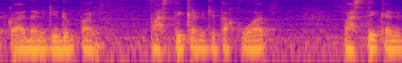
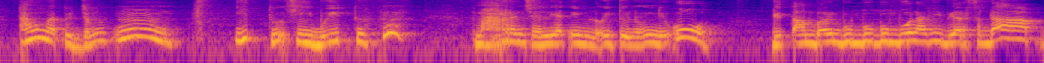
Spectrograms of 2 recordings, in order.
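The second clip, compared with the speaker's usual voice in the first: high, hammed-up gossip with knowing hums; gossiping housewife; 8 semitones higher than usual. Housewife telling friends about another woman at arisan, gossipy. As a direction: dish the dirt in a high mock-housewife voice. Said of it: "ibu-ibu coba kalau lagi ngumpul arisan".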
